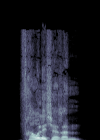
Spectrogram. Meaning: strong dative masculine/neuter singular comparative degree of fraulich
- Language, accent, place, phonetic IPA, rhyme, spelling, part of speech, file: German, Germany, Berlin, [ˈfʁaʊ̯lɪçəʁəm], -aʊ̯lɪçəʁəm, fraulicherem, adjective, De-fraulicherem.ogg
